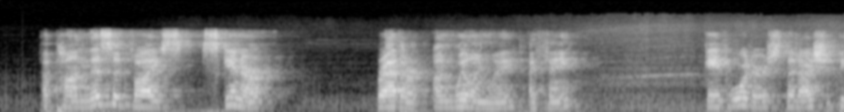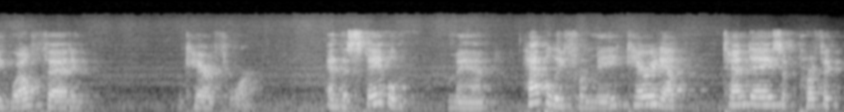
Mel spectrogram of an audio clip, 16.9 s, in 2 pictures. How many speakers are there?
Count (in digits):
1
